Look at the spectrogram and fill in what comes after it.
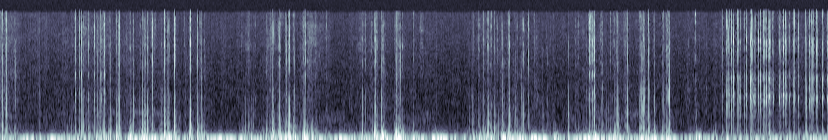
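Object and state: Silicone makeup brush cleansing mat.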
